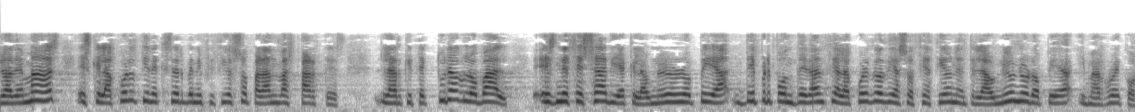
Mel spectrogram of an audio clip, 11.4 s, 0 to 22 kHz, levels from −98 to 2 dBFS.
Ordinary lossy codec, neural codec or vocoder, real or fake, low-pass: none; none; real; 7.2 kHz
